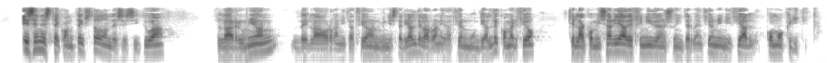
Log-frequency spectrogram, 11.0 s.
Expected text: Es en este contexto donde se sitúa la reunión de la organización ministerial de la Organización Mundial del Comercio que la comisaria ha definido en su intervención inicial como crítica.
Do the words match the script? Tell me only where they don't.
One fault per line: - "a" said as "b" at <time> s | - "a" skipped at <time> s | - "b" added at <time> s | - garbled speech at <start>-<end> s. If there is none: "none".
none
